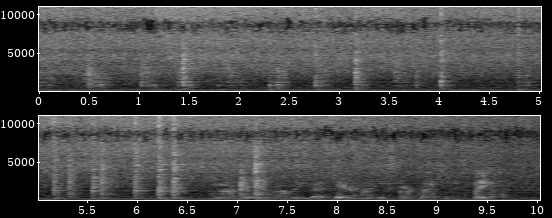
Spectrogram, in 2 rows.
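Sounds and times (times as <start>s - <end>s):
utensil clacking on pan: 0.0s - 4.2s, 4.8s - 7.4s
shrimp sizzling in oil: 0.0s - 10.0s.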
